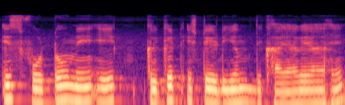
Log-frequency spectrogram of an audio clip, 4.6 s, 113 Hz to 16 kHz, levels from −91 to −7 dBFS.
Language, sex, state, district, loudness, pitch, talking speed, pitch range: Hindi, male, Uttar Pradesh, Lucknow, -17 LUFS, 125 Hz, 115 wpm, 120-135 Hz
